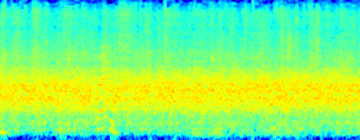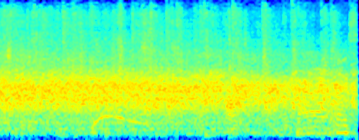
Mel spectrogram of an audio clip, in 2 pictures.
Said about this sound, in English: So big round of applause for our first time speaker.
